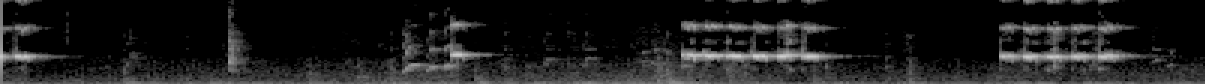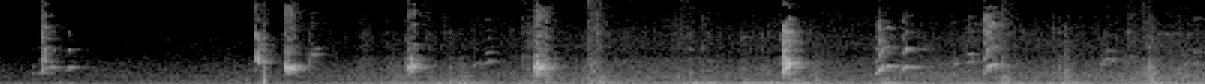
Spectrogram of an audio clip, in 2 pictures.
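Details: Song of a red-rumped parrot used to stimulate pairing and mating: two quick pulsed whistle trills early on, followed by scattered sharp, high chirps and clicks over a low background murmur.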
